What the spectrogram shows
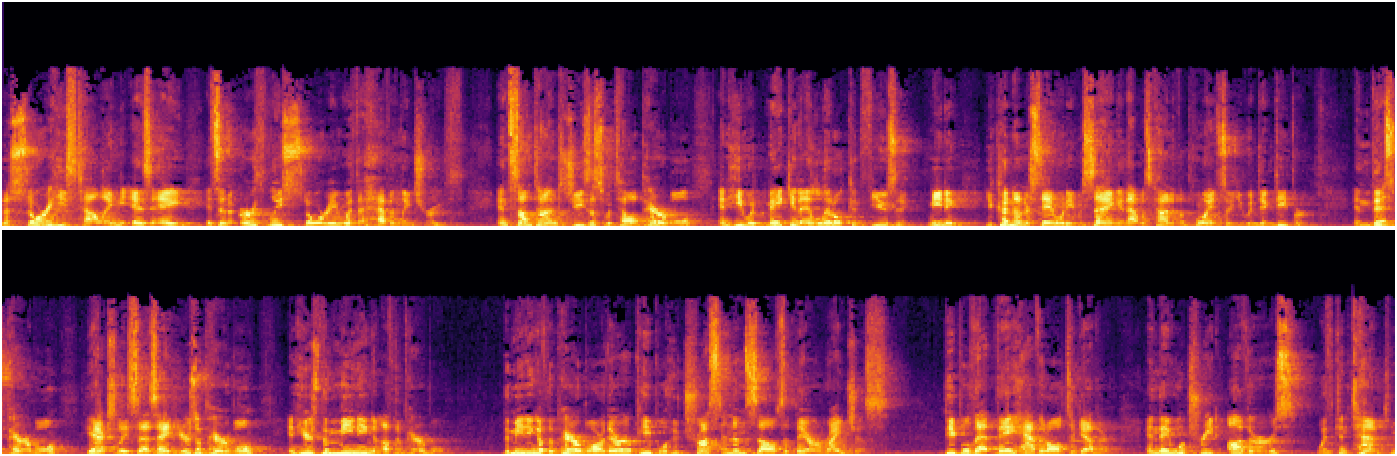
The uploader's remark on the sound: This message was preached on October 2, 2022 at FIVE39 Church.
